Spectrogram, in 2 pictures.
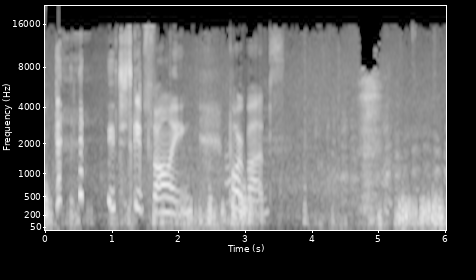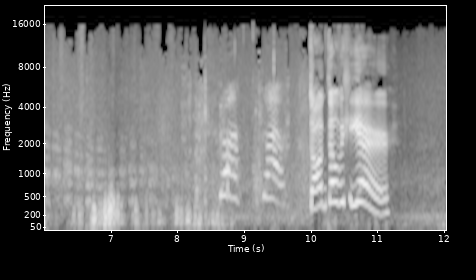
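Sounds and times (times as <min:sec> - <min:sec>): dog panting: 0:04.1 - 0:09.7.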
